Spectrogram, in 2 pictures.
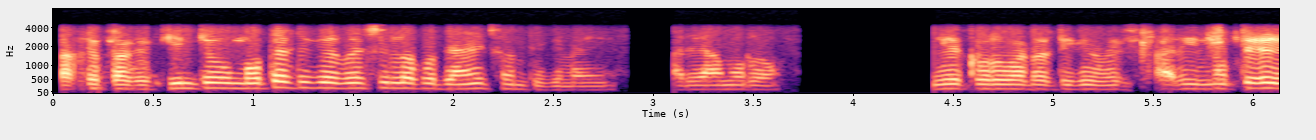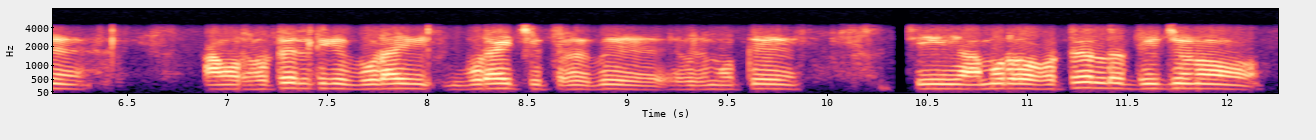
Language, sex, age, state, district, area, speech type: Odia, male, 45-60, Odisha, Nabarangpur, rural, conversation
